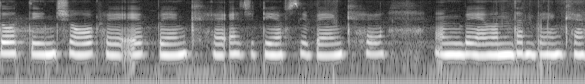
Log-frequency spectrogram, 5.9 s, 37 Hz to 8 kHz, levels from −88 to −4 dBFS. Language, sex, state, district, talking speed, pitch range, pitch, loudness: Hindi, female, Bihar, West Champaran, 175 wpm, 245-260 Hz, 255 Hz, -14 LUFS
